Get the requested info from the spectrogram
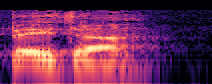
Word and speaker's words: Petra: En op deze Petra zal ik mijn gemeente bouwen. Onthoud dat, hè, waar de klemtoon moet liggen. En op deze Petra zal ik mijn gemeente bouwen.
